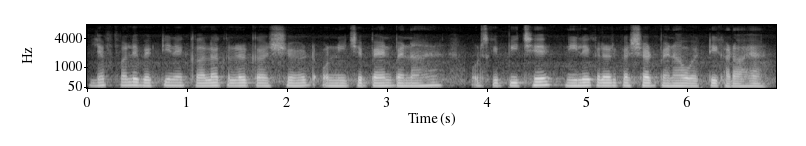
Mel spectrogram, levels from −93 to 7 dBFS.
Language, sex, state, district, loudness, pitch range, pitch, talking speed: Hindi, male, Arunachal Pradesh, Lower Dibang Valley, -17 LUFS, 125-140 Hz, 130 Hz, 215 wpm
